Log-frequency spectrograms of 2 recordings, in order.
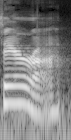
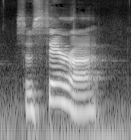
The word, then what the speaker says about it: Sara: I mean, my name in its regionalism would be pronounced Sarah. because, you know, I'm from Chicagoland. – You could pull it out. – Yeah. So Sarah is how my family would call me.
